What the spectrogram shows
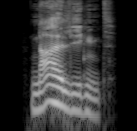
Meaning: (verb) present participle of naheliegen; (adjective) obvious, logical
- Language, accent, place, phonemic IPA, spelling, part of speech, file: German, Germany, Berlin, /ˈnaːəˌliːɡn̩t/, naheliegend, verb / adjective, De-naheliegend.ogg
